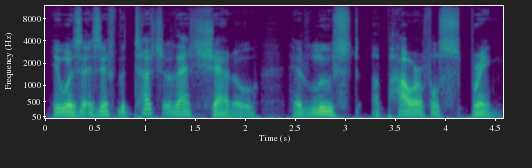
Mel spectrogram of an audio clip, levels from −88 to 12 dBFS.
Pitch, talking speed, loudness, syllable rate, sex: 95 Hz, 185 wpm, -22 LUFS, 4.5 syllables/s, male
